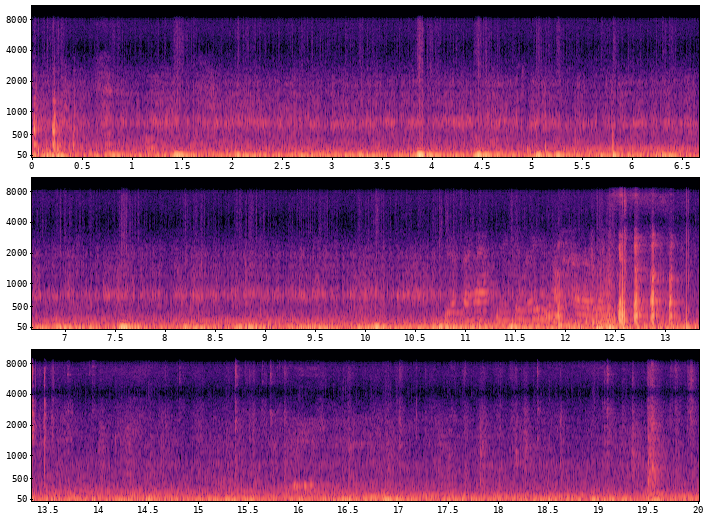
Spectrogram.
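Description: Handheld camera carried along a corridor: uneven low thumps of footsteps and handling over a steady hum, with a brief louder sound about two-thirds of the way through.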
